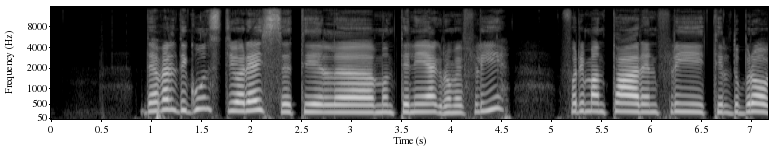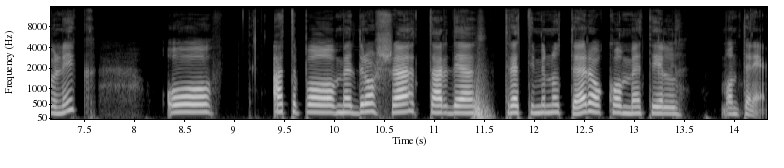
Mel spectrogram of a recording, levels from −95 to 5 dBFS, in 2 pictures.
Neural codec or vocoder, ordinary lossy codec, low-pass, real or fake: none; none; 14.4 kHz; real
